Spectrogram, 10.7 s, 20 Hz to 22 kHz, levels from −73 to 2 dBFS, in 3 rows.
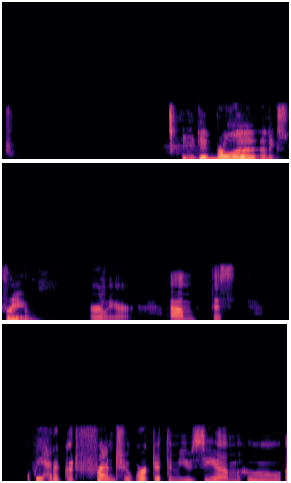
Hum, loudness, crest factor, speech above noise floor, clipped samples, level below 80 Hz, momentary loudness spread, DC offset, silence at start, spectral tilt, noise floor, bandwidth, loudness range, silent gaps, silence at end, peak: none; -23 LUFS; 22 dB; 54 dB; under 0.1%; -72 dBFS; 17 LU; under 0.1%; 0.05 s; -3.5 dB/octave; -77 dBFS; 8 kHz; 8 LU; 0.68-1.86 s, 4.59-4.65 s, 6.91-7.49 s; 0 s; -4 dBFS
